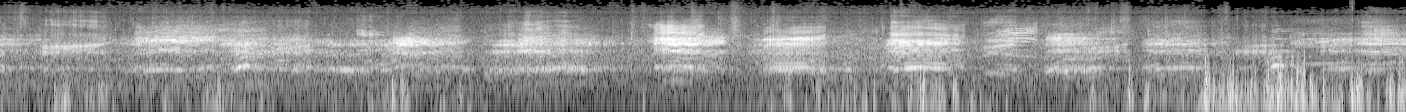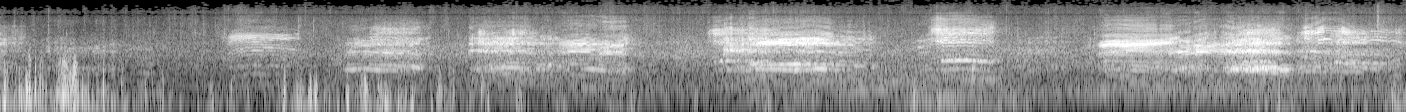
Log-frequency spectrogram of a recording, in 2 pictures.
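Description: A large flock of sheep bleating constantly, many wavering calls overlapping one another. A louder stretch of low knocking and rumbling noise comes about halfway through.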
